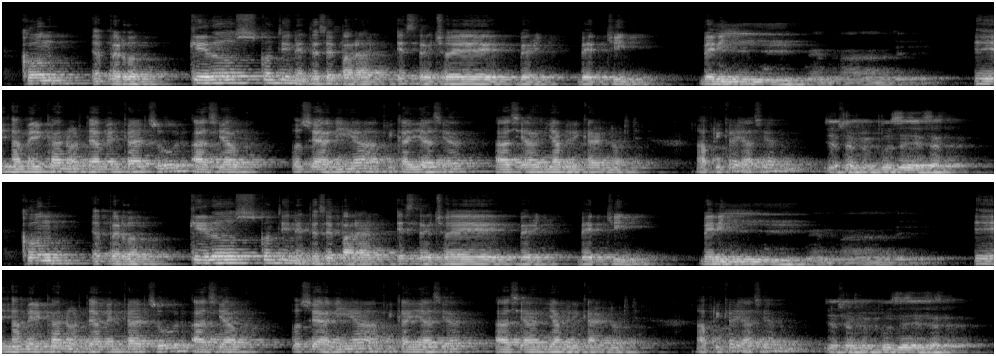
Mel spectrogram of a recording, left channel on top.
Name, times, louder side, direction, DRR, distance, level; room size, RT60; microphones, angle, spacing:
voice 1, 0.2-0.5 0.9-1.4 1.9-5.4 5.8-6.4 7.0-7.4 9.7-12.3 12.8-14.6 14.8-16.2 16.9-17.8 18.1-18.5, left 1 dB, ahead, 0 dB, 6.0 m, -19 dB
voice 2, 7.1-9.3 18.1-19.3, equal, 30° left, -4 dB, 4.8 m, -22 dB
25.0 x 24.5 x 9.1 m, 1.1 s
head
